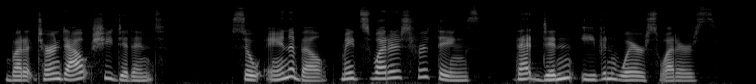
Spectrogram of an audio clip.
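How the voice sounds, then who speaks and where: Slow, clear-voiced woman storyteller. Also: medium pitch, expressive, no echo, studio quality. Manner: measured, deliberate storytelling. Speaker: storybook reader. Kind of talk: children's picture book read-aloud.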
